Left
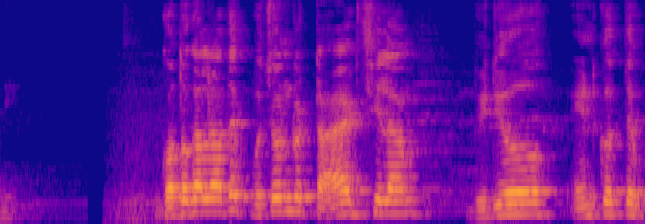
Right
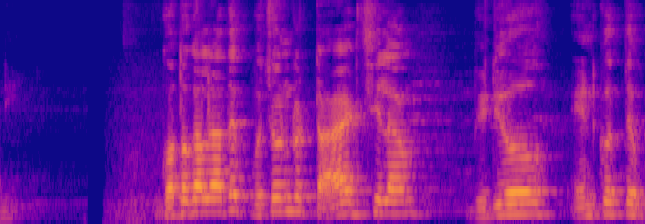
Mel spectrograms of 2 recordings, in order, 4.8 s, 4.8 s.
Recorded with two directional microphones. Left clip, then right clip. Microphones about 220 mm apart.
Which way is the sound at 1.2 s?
Centre (ahead or behind).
